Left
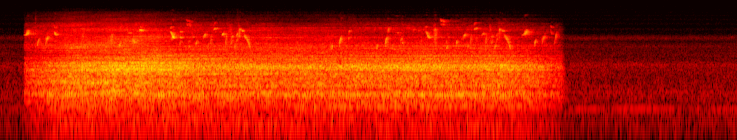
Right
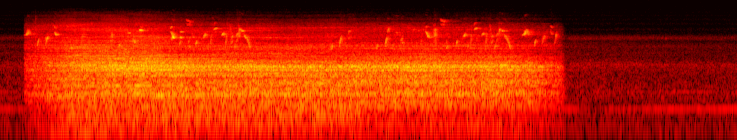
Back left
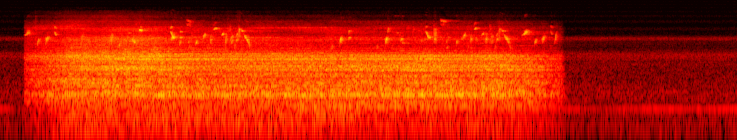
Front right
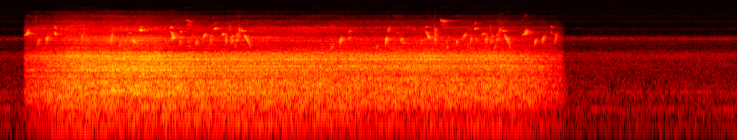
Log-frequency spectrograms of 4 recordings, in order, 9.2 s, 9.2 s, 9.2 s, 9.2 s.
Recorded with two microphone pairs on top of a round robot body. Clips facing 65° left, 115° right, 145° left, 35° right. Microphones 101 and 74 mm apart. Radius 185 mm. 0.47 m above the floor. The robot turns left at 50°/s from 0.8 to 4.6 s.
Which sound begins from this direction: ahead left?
A bird, at 0.3 s.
